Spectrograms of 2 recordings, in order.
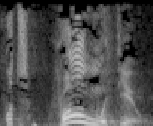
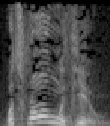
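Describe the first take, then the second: First: Slow, raised rebuke. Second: High, strained imitated rebuke. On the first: Retold or imitated. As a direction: drag out the scolding question, pitched up. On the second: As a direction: throw the scolding up into a much higher voice. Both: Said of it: "he rebukes them".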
